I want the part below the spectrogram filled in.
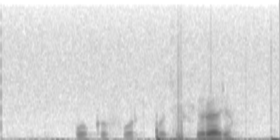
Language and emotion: Russian, neutral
